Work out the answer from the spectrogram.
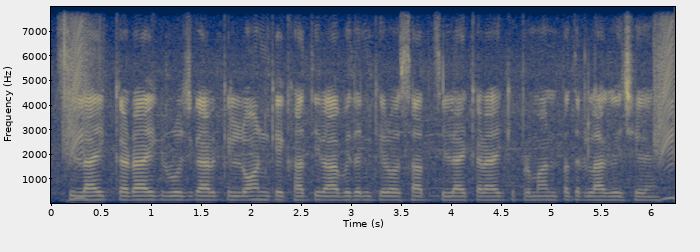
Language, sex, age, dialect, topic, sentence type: Maithili, male, 25-30, Angika, banking, question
